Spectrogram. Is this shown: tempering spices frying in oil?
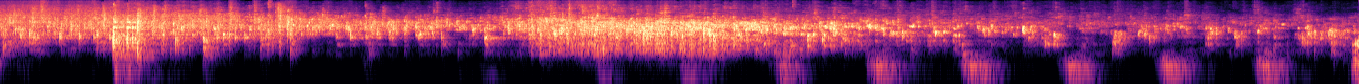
yes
